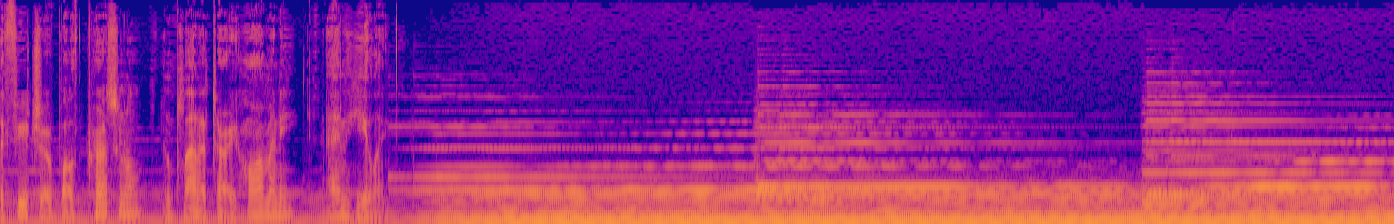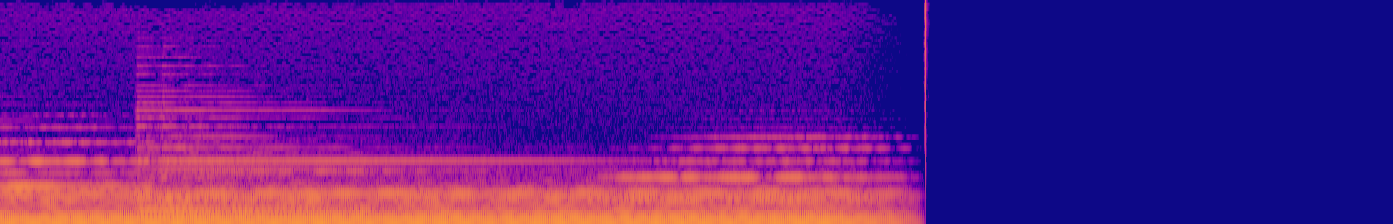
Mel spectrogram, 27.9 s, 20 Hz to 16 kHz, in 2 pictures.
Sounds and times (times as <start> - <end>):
New-age music: 0.0 - 23.2.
